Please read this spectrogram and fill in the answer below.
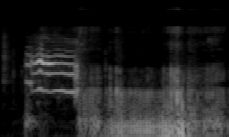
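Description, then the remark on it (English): A cat gives a single loud, drawn-out meow, then settles into a steady, rumbling purr that continues until the end. No one speaks. “I've just coughed up a hairball on your bed cat is.”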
